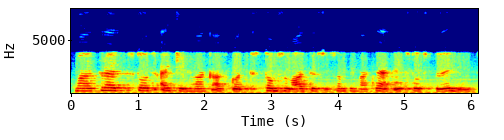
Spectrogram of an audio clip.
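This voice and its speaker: Young woman, earnest workshop participant, slightly high voice, tinny sound in a reverberant hall. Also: flat delivery, moderate pace. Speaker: voice student and teacher. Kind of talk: candid workshop interview. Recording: tinny, echoey hall with faint hum.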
